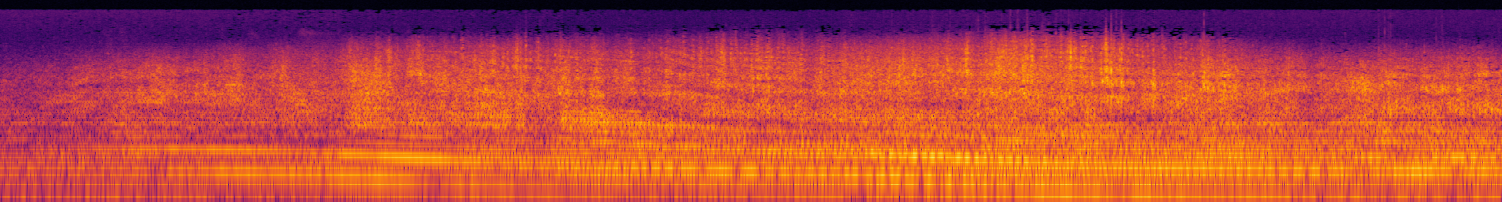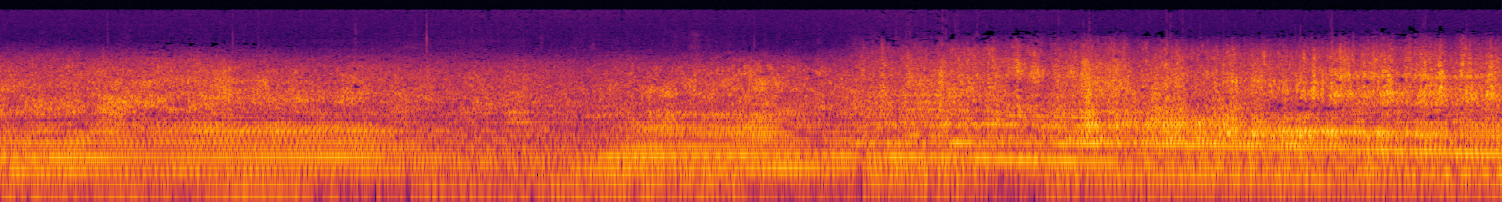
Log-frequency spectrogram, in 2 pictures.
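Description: Piston-engined WWII warbird propeller aircraft flying by, a continuous engine drone that swells over the first few seconds, with its pitch sliding down as aircraft pass. The sound eases off near twenty seconds in, then builds again for another pass.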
